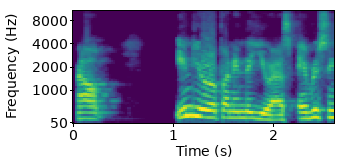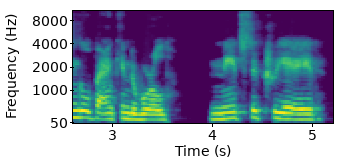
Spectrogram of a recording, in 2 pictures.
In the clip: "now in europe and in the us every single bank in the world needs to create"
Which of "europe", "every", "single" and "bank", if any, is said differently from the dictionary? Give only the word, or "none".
none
